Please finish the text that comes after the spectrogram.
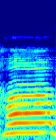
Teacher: বায়ু কন্ঠনালী হয়ে সরাসরি বের হয়ে আসে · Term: কন্ঠনালী ও ব্যঞ্জন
